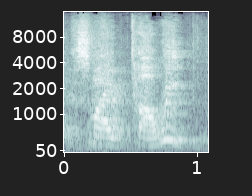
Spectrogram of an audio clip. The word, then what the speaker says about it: Smai Tawi: Because Smai Tawi is when Ethiopia, Uganda, Somalia, Egypt was one powerful nation called Smai Tawi.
